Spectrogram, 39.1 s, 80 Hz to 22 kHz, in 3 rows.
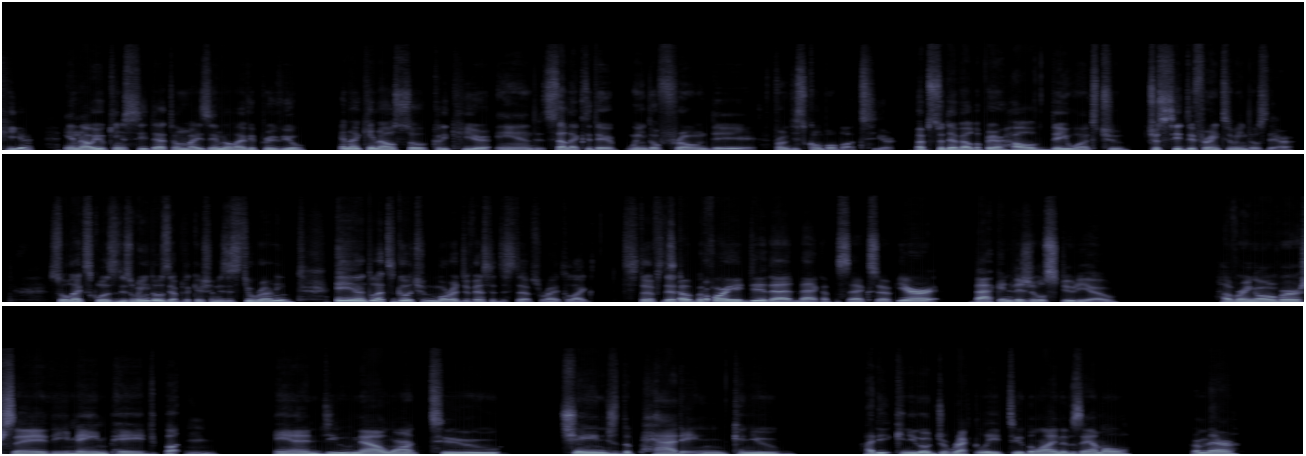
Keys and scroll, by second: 0.0 ctrl+s, 13.6 ctrl+s.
